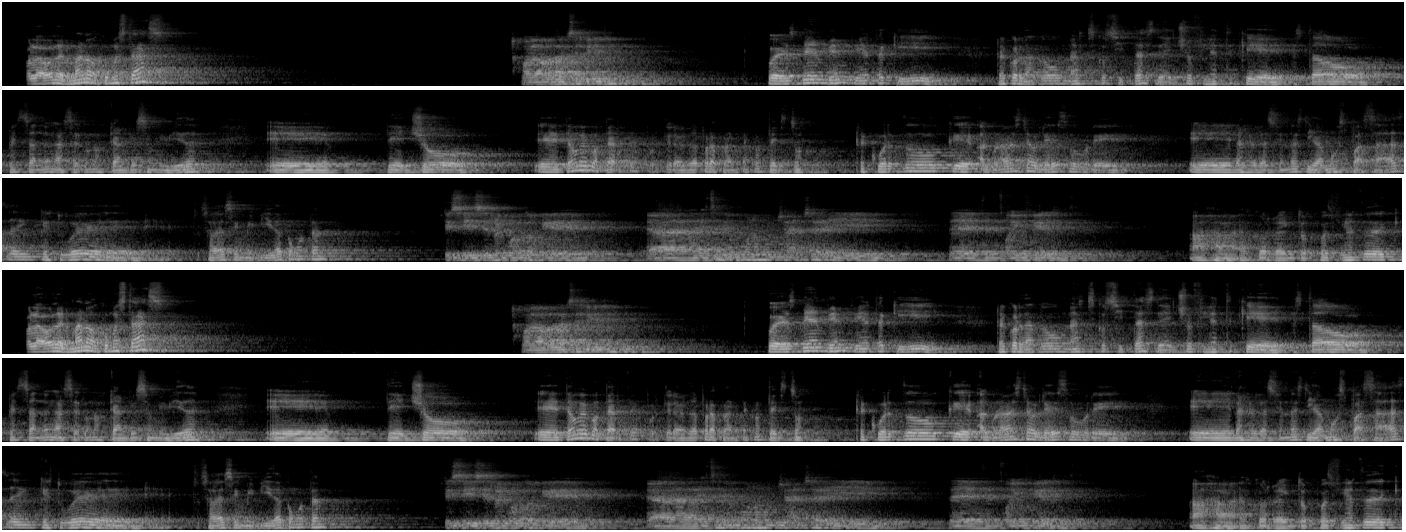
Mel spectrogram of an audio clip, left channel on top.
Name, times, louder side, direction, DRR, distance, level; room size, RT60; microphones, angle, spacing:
voice 1, 0.2-1.7 7.7-9.4 9.9-13.7 14.1-18.7 19.3-22.1 22.6-25.3 25.9-31.3 39.9-42.0, right 1 dB, 15° right, 4 dB, 0.3 m, -27 dB
voice 2, 5.2-6.2 32.5-34.1 34.5-37.2 37.5-38.6, equal, 15° left, -9 dB, 2.0 m, -31 dB
11.0 x 5.7 x 4.5 m, 2.4 s
head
